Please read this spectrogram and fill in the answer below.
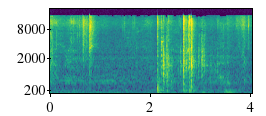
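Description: Light clicks and small plastic knocks from handling a clamp multimeter and its test leads, a faint pair just under a second in and a quick cluster a little past two seconds in.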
